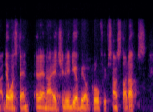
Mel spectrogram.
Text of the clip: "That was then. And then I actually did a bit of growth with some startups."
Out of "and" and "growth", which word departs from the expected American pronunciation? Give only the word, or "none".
growth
